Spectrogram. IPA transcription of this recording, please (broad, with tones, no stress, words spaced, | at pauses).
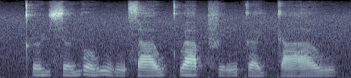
kʰɵ˨˧ɥsɵ˨˥ɥo˨˥w ŋʊ˨ŋsaː˨˥wkʷʰaː˧p̚ fɪ˨˧ŋkɐ˨˥j kaː˨˧w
